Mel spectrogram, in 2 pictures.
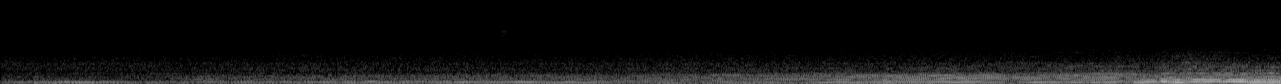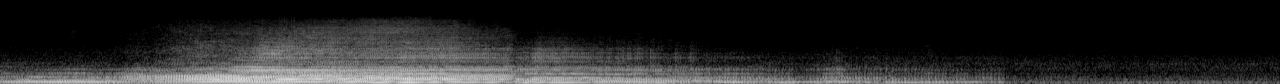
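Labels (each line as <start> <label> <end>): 0.0 A muffled distant noise from the street. 7.5
4.8 A bird chirps with street noise in the background. 5.3
7.5 A muffled motorcycle slowly approaches on a winding road and then moves away. 22.9
13.3 Motorcycle and street noise in the foreground while a bird chirps in the background. 13.7
21.5 Motorcycle and street noise in the foreground while a bird chirps in the background. 22.2
22.9 A muffled noise from the distant street with whispering wind. 25.6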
